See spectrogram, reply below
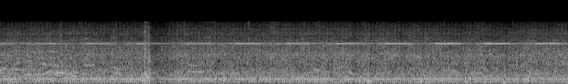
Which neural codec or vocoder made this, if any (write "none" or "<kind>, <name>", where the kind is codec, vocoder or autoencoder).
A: none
